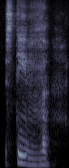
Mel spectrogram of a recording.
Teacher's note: steve difícil porque steve termine una v sonido de v steve el labio inferior va hacia los dientes superiores para que hay un poquito de vibración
